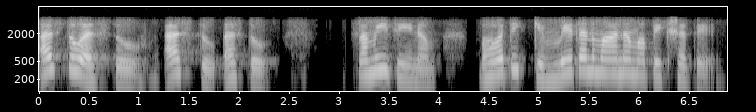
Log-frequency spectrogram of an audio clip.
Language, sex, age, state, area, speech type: Sanskrit, female, 30-45, Delhi, urban, conversation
